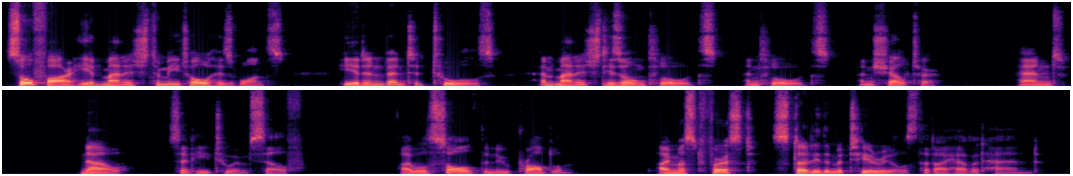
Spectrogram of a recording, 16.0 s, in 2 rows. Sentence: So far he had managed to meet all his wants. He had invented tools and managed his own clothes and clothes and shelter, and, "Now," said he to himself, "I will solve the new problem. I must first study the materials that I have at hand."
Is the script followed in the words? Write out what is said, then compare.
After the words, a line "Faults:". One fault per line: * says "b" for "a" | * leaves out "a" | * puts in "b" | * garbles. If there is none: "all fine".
So far he had managed to meet all his wants. He had invented tools and managed his own clothes and clothes and shelter, and, "Now," said he to himself, "I will solve the new problem. I must first study the materials that I have at hand."
Faults:
all fine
